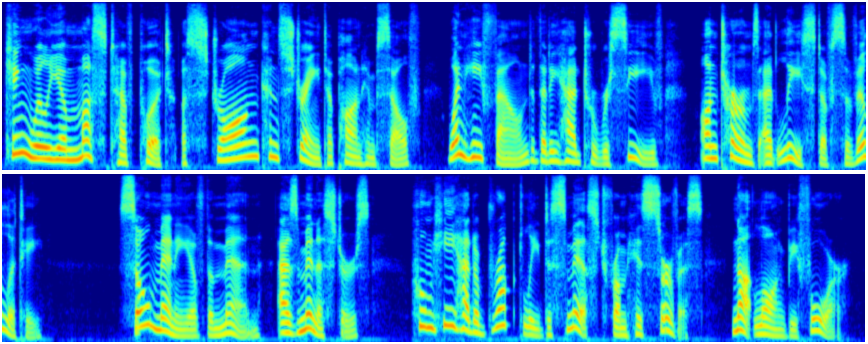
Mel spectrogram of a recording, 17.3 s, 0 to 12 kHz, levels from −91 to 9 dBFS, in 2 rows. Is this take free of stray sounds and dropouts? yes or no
yes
